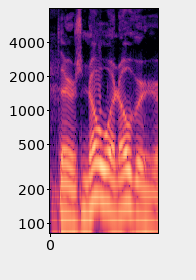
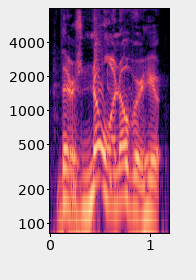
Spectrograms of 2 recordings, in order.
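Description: First: It is said in a put-on deep voice. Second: It is said in a normal voice.

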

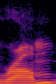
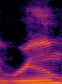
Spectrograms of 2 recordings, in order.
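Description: First: Room is said to sound like rum. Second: Room is said with its usual long vowel. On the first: "We say rum, like bedroom" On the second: "we don't say room"

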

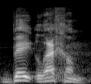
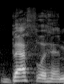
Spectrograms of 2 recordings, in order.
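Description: First: The name is said in its original Hebrew form. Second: The name is said in its usual English form. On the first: The speaker calls it right. "if we say it correctly, it would be Beit Lechem" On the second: The speaker calls it wrong. "the name is Bethlehem"

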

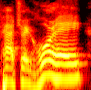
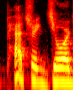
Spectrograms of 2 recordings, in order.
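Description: First: The second name sounds like Spanish Jorge. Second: The second name sounds like English George. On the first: The speaker calls it wrong. "I always say Patrick Jorge" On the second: The speaker calls it right. "but it's actually Patrick George"

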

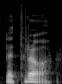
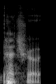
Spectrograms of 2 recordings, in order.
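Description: First: The name is said with a Ukrainian pronunciation. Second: The name is said with an English pronunciation. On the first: The speaker calls it right. "It's Petro" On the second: The speaker calls it wrong. "it's not really Petro"

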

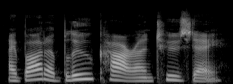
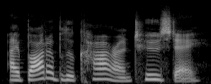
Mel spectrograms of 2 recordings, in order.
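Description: First: Both blue and car are stressed, blue lengthened. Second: Car is stressed and blue is said quickly. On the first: "two single-syllable content words next to each other are stressed" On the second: "when I stressed car but not blue, the word blue was said very quickly"

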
